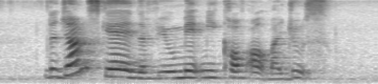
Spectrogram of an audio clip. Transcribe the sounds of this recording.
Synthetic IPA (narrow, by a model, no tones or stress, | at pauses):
dəd͡ʒãmskeɪ̃ndəfjumet̚mikʰɔfa̰ʊt̚majd͡ʒus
